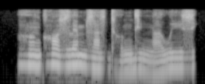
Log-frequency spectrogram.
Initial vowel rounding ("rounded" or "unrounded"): rounded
